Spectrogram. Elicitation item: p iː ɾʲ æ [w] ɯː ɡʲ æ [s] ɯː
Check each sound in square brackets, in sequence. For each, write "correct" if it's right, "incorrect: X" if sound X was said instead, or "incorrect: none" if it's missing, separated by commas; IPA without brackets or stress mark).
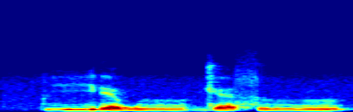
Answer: correct, correct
